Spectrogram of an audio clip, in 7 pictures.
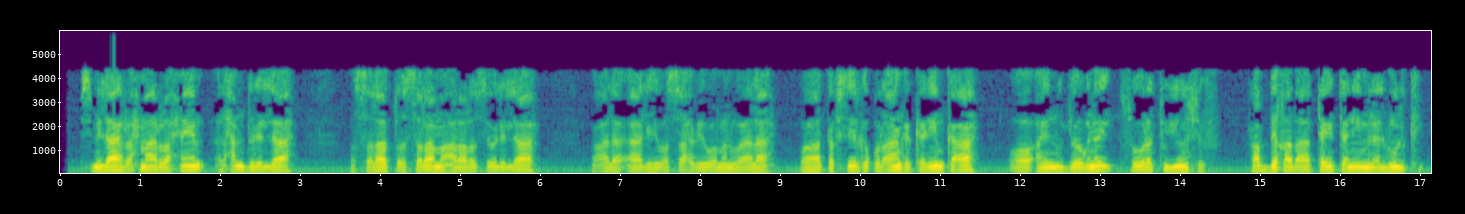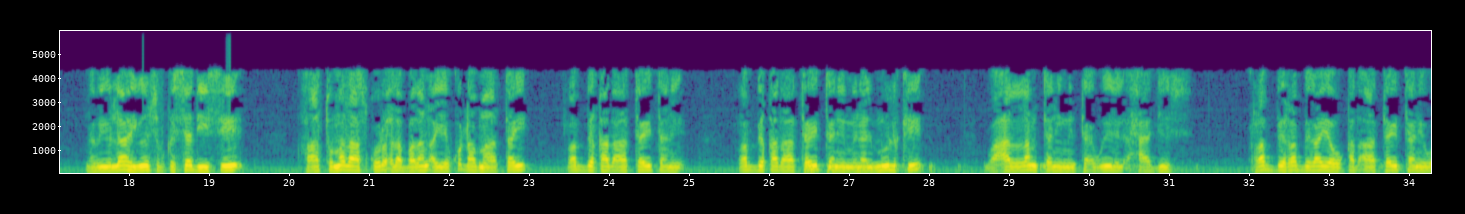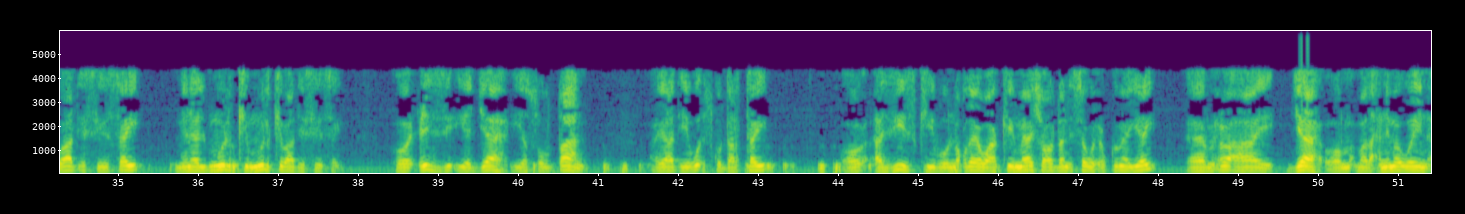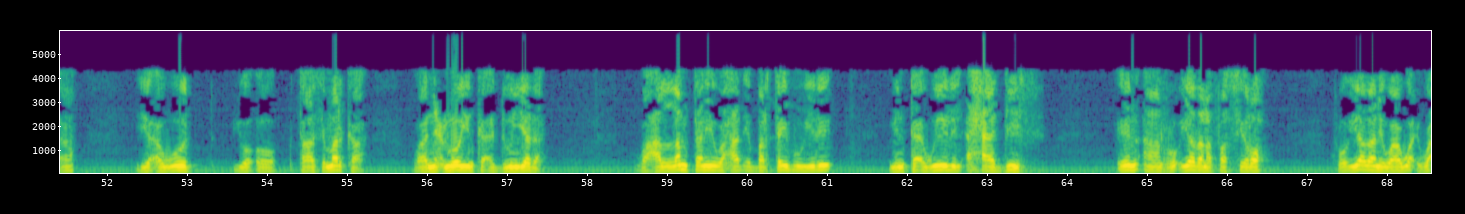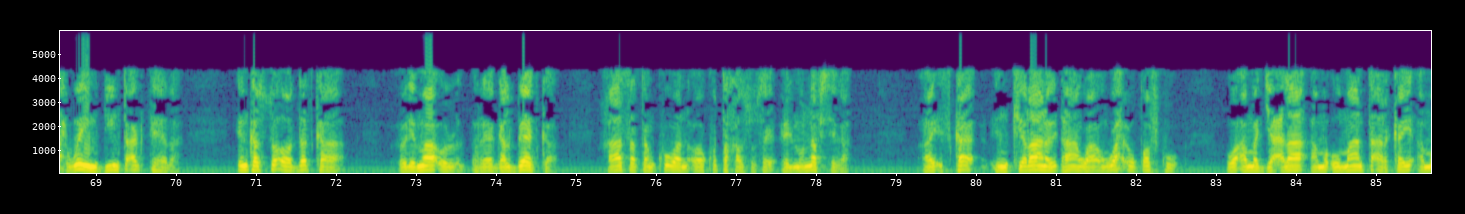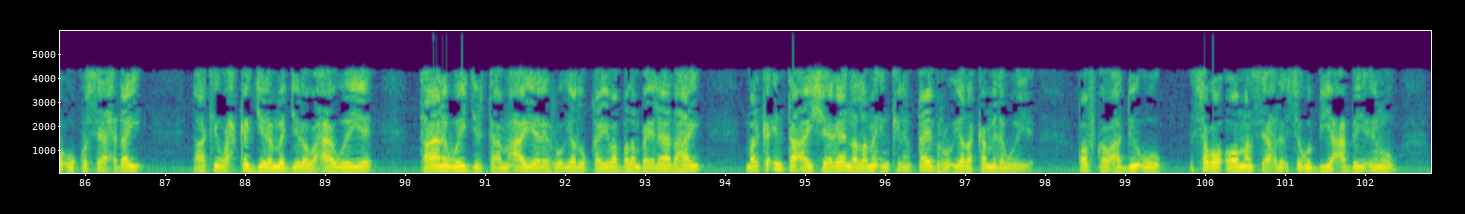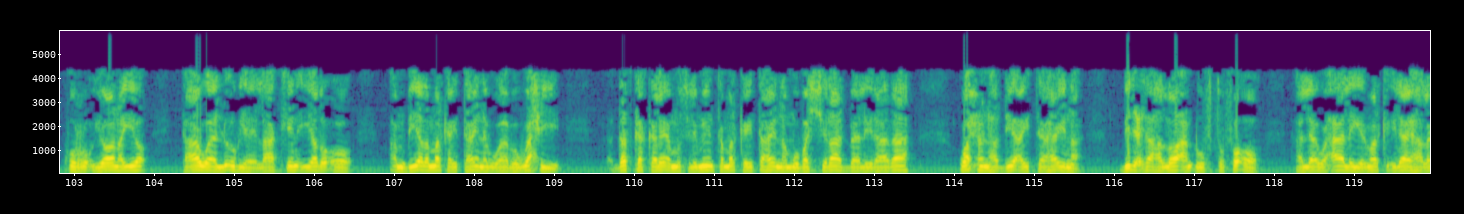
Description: Maqal:- Casharka Tafsiirka Qur’aanka Idaacadda Himilo “Darsiga 122aad”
